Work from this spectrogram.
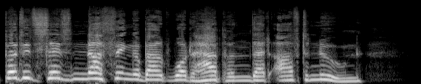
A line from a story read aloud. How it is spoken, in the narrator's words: said the coroner with a sigh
